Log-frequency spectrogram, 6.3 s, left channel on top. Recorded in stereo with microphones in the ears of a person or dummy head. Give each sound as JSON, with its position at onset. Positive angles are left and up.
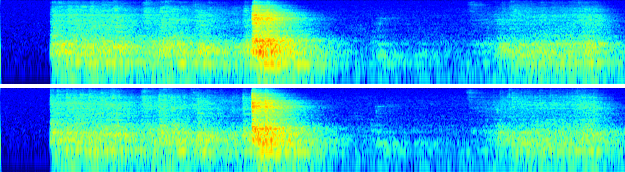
{"t": 0.5, "sound": "a sliding door", "side_deg": -50, "distance_m": 3.0}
